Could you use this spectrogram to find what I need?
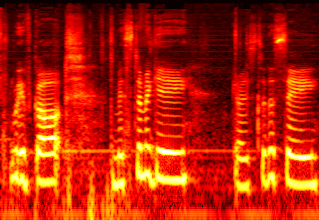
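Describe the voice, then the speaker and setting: A high-pitched woman's voice with music in the background. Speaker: streamer. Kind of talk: casual chat. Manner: loud; halting.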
